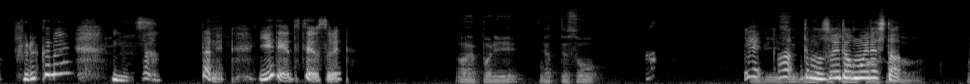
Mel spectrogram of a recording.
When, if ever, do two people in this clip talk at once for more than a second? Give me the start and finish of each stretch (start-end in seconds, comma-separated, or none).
7.5-9.1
